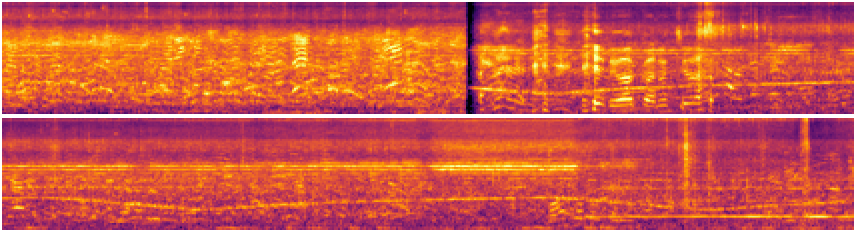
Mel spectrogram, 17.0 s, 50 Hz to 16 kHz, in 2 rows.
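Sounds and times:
voices: 0.0 - 17.0
soft steady beat: 13.4 - 17.0.

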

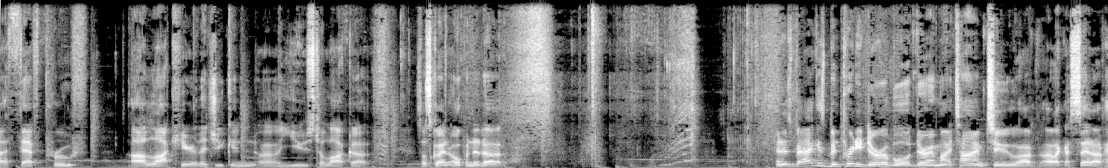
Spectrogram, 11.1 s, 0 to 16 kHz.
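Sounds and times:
backpack zipper opening: 3.6 - 9.1.

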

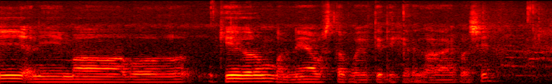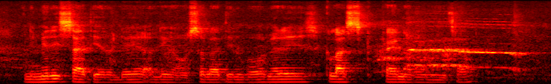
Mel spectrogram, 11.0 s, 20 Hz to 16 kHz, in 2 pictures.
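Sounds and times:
man speaking: 0.0 - 5.2, 5.8 - 10.3.

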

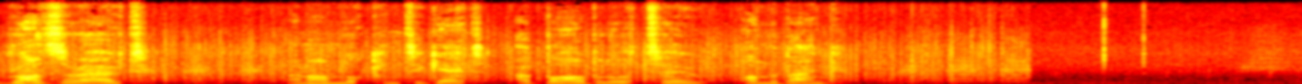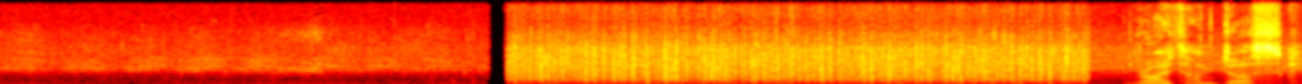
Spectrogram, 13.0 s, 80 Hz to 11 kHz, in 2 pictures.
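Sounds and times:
rain falling: 0.0 - 5.2, 9.0 - 13.0
faint outdoor background: 0.0 - 13.0.

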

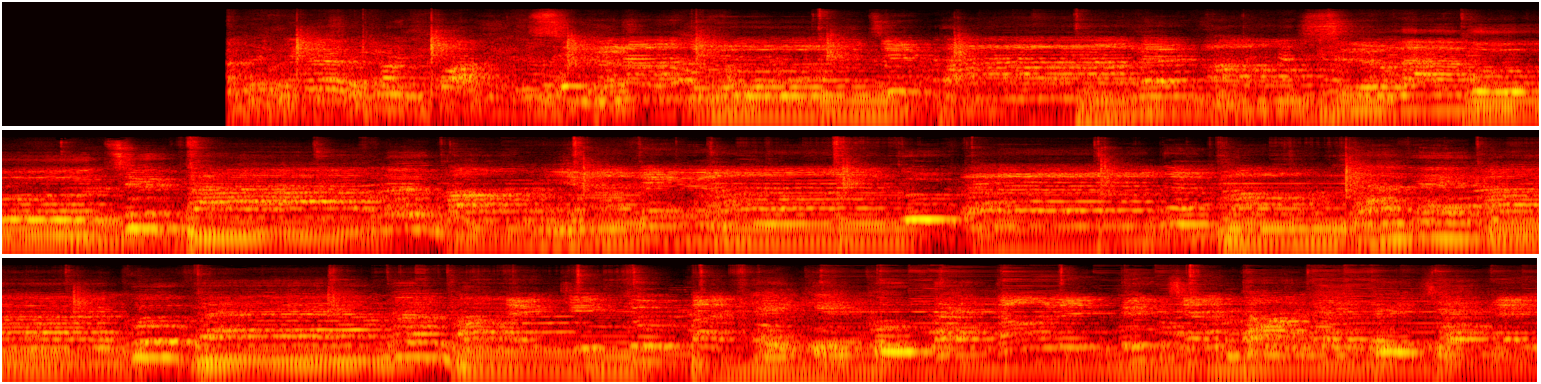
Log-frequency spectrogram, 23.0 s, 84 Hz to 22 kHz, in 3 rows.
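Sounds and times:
mixed choir singing: 1.2 - 23.0
acoustic guitar: 2.2 - 23.0.

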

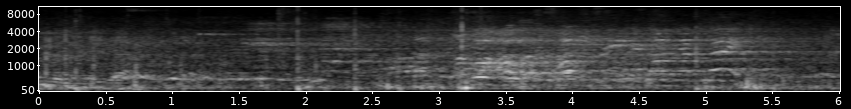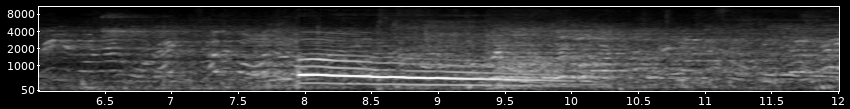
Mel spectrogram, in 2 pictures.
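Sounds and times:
soccer balls bouncing on wooden floor: 0.0 - 1.1, 1.9 - 3.7
children calling out: 8.0 - 10.5.

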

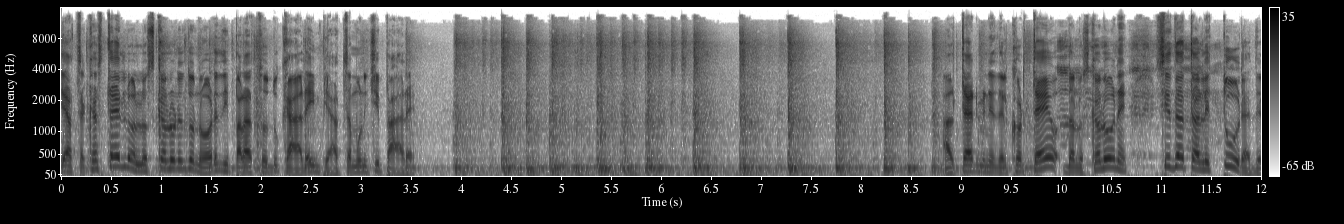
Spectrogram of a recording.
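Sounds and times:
marching drums beating cadence: 3.5 - 10.3.

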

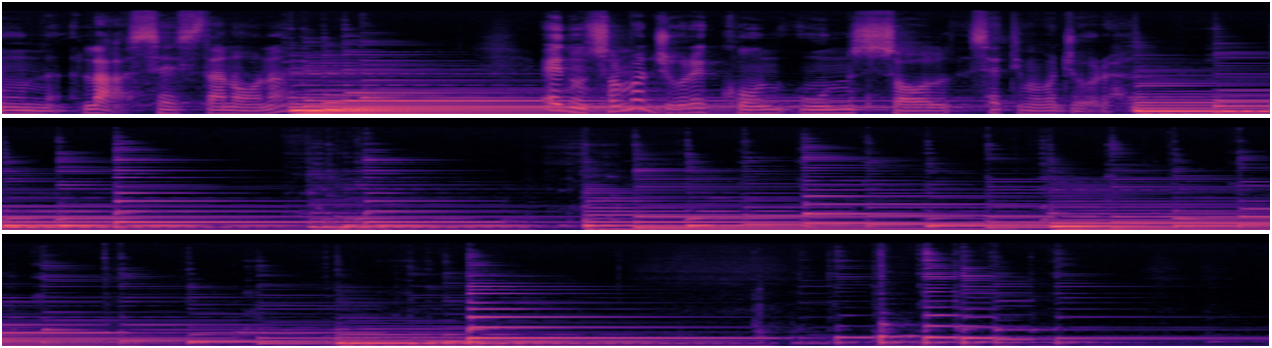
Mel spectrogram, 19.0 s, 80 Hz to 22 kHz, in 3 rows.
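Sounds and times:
classical guitar chords: 1.1 - 19.0
plucked guitar run: 1.4 - 18.5.

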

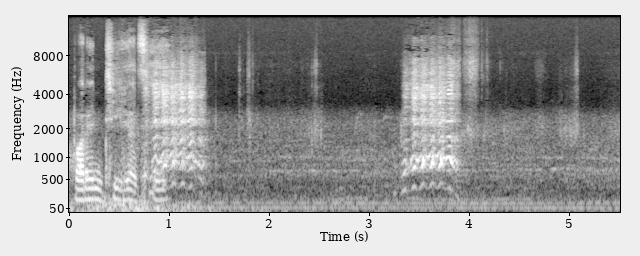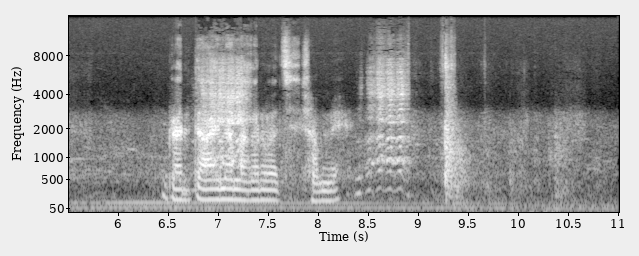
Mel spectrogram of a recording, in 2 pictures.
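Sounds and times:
faint low hum: 0.0 - 11.0
goat bleating: 0.8 - 1.5, 3.3 - 4.2, 6.7 - 7.5, 8.4 - 9.1.

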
